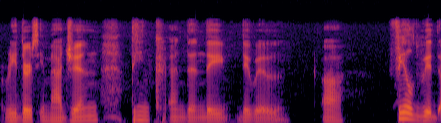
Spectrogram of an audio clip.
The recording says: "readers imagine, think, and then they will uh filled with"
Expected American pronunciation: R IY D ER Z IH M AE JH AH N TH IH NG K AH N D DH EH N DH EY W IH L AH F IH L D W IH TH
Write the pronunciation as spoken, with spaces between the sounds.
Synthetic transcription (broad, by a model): R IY D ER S IH M AE JH AH N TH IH NG K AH N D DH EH N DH EY W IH L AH F IH L D W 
